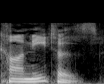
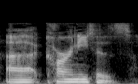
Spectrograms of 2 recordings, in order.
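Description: First: The word is said in a non-American accent. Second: The word is said in an American accent.

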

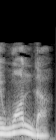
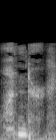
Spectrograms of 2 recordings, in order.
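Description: First: The word is said with a British accent. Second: The word is said with an American accent. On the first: "You say wonder" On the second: "When you whispered it, you said, I wonder"

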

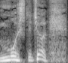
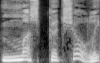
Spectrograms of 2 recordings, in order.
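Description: First: The first syllable sounds like 'most'. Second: The first syllable sounds like 'mus'. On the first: The speaker calls it right. "It's most, M-O-S-T" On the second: The speaker calls it wrong. "It's not muscaccioli"

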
